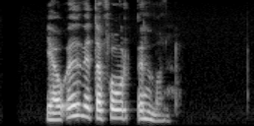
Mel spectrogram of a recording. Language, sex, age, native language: Icelandic, female, 40-49, Icelandic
